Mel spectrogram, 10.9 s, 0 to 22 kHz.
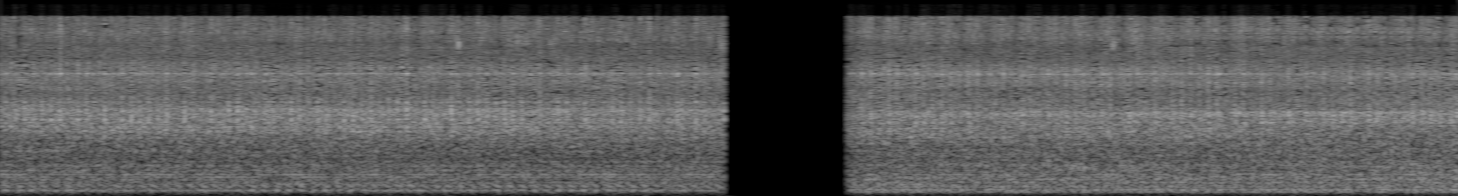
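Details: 2004 Cadillac SRX 3.6 at idle: rough, uneven lumpy beat about three to four times a second over a steady hum; scan shows misfire counts on cylinders 1 and 3, cylinders 2, 4, 6 at zero; intermittent injector problem, injector 1 code.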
